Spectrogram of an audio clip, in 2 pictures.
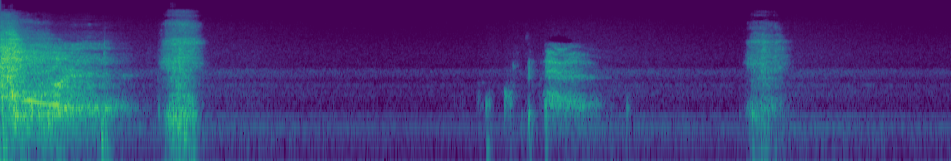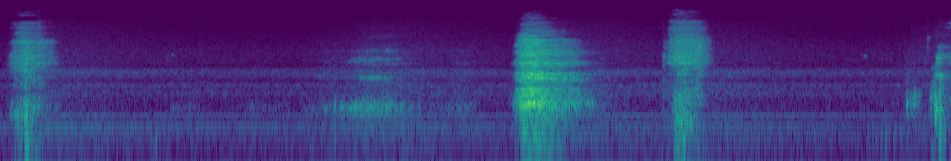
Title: Huge cold sneezes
